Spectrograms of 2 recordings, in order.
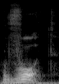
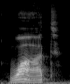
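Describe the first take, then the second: First: The vowel is clearly shaped, Russian-accented. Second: The vowel is blended, between A and O. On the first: "what becomes вот" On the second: "English often uses blended vowel sounds in words like what"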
